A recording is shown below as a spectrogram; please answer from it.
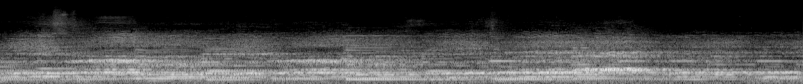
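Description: Church choir singing in parts, moving slowly through long held chords.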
